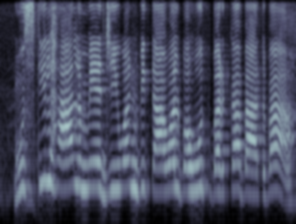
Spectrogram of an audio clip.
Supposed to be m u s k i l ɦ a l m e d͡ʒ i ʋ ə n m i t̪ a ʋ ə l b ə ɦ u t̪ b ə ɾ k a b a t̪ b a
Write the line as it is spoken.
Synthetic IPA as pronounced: m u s k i l ɦ a l m e d͡ʒ i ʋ ə n b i t̪ a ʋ ə l b ə ɦ u t̪ b ə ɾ k a b a t̪ b a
